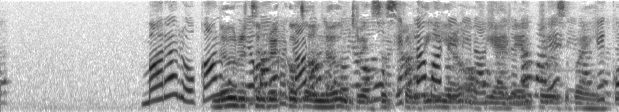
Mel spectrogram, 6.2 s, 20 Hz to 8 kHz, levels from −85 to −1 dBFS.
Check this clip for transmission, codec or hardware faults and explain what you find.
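One fault runs through the speech: an echo leak, heard in seven separate stretches.

Echo leak appears at 0.00–0.09 s, 2.51–2.90 s, 3.15–3.24 s, 3.48–4.15 s, 4.43–4.53 s, 4.85–4.91 s and 5.08 s to the end. The likely cause is a far end on a loudspeaker whose echo canceller let some of the returning speech through. It comes back about 1.04 s late, as a second, fainter layer of speech. It ranges from roughly 15 dB below the main speech to only about 5 dB below it, loudest at 2.51–2.90 s, 3.15–3.24 s and in the final stretch.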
